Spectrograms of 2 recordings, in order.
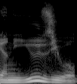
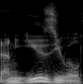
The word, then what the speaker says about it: unusual: There's not a liquid U in it.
